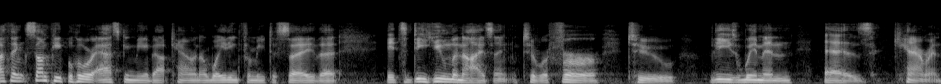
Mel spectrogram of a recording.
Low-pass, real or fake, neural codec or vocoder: 7.2 kHz; fake; codec, 16 kHz, 4 kbps, FunCodec, trained on Chinese and English, 50 frames a second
